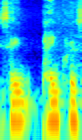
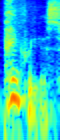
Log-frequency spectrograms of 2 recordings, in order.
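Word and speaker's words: St Pancras: like and you know the railway station in london right same pancreas i'm sure not pronounced again like the correct english way but but it sounds like pancreas right and then like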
